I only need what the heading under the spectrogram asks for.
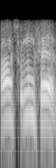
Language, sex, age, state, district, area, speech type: Tamil, male, 18-30, Tamil Nadu, Cuddalore, rural, conversation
